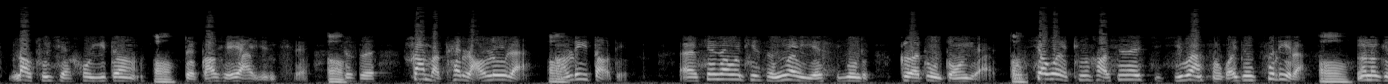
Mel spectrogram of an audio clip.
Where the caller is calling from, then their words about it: Xi'an, Shaanxi, China; 我是西安的。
